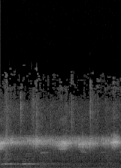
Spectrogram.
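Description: Faint, steady high-pitched chirring of insects, pulsing slightly, with a thin faint tone lasting about a second near the start.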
